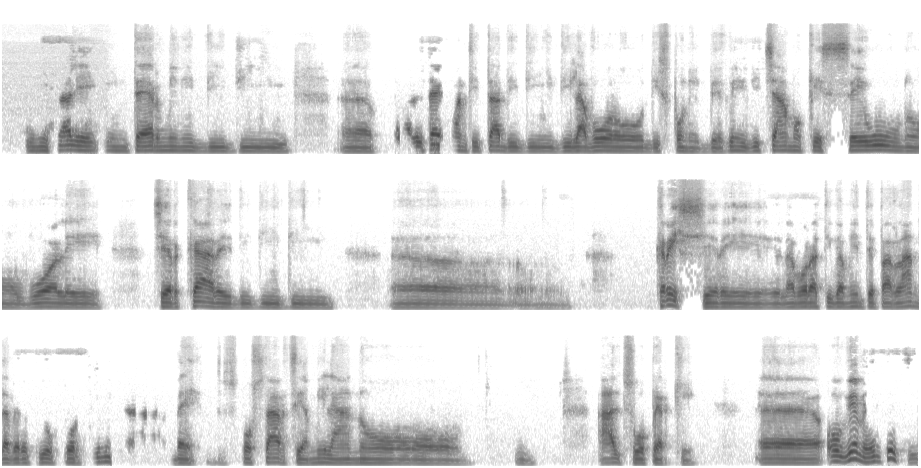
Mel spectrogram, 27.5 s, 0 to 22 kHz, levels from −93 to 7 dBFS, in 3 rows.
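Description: From 0.00 to 1.08 s, the echo canceller likely failed to remove all of the loudspeaker signal, so the other side's voice leaks through faintly, roughly 30 dB under the speech. Within that stretch, from 0.31 to 0.65 s and again from 1.00 to 1.05 s, speech is suppressed in double talk. The canceller likely turned down both voices while both sides spoke, so the talker dips by about 10 dB and then about 15 dB. The same suppression cuts much deeper later. It drops about 30 dB from 3.93 to 4.58 s, about 35 dB from 18.48 to 20.1 s, and about 20 dB from 26.98 s to the end.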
